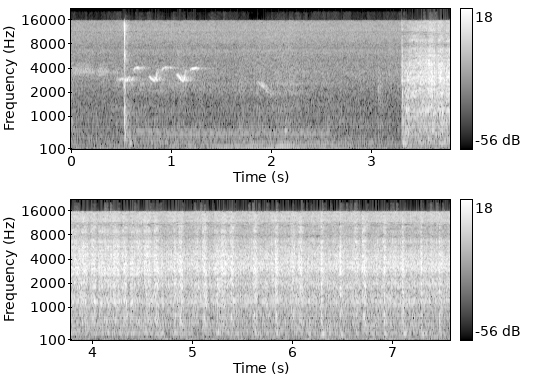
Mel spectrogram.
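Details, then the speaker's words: Honda Revo Fit fuel-injected motorcycle, kick-started: it cranks and sputters harshly and only fires with wide-open throttle; compression feels very light, and the mechanic suspects leaking compression. "gini nah seperti itu ya permasalah nya jadi dia enggak bisa langsung jreng cek jreng gitu enggak bisa jadi di gas besar itu baru nyala mesinnya ini juga gitu ini kalau saya rasakan kompresinya benar-benar enteng kompresi kayak kompresi bocor"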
